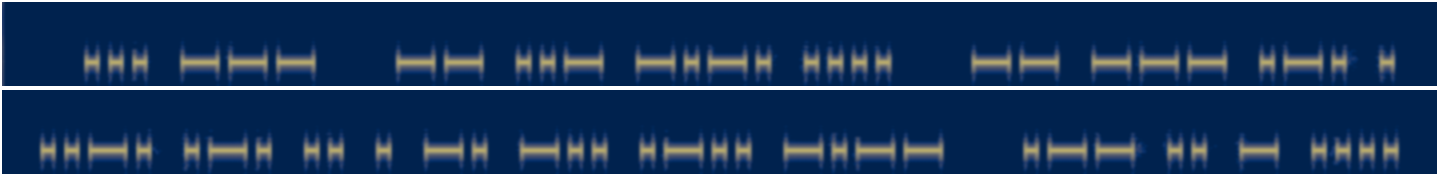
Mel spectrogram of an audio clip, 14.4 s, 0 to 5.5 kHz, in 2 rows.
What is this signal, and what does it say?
Morse code, heard as a keyed tone, about 20 wpm, 600 Hz. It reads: SO MUCH MORE FRIENDLY WITH
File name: cw-books / winnie-the-pooh / winnie-20wpm-page-0093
